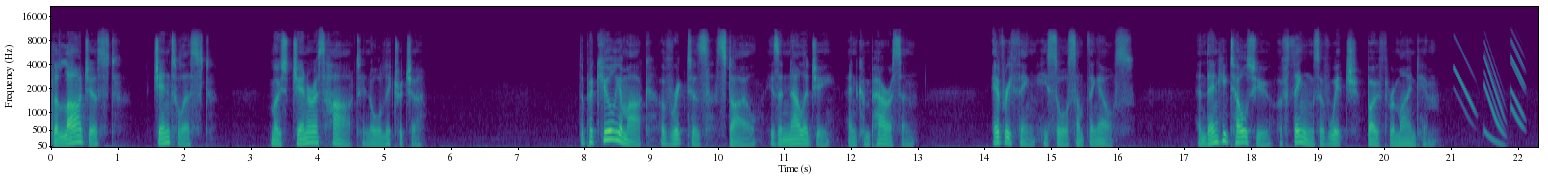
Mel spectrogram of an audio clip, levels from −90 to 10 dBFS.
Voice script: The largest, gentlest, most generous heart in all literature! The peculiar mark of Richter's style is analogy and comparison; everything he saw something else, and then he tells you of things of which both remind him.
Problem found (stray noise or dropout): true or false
true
